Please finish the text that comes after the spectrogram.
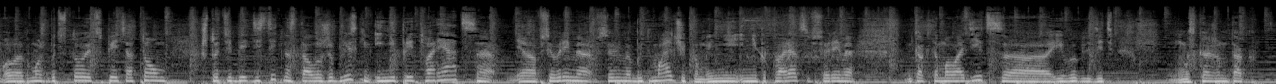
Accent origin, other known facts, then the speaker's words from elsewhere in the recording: Tomsk, Tomsk Oblast, Russia; это будет Кемерово, Томск, практически мой родной город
